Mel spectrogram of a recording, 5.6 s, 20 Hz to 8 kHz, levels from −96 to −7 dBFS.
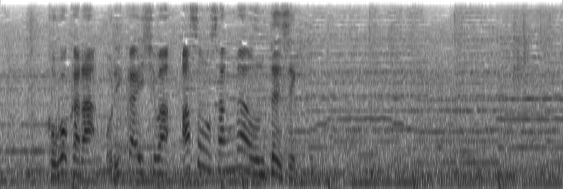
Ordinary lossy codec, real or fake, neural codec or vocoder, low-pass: none; real; none; 7.2 kHz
